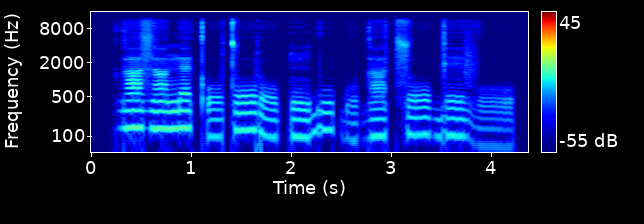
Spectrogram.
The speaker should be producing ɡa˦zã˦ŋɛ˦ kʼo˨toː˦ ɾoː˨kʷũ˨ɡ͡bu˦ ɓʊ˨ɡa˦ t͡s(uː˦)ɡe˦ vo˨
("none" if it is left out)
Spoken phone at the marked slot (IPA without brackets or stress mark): oː˦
